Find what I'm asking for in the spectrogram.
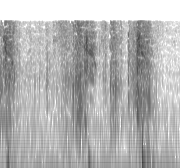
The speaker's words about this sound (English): So I'm taking a walk around camp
